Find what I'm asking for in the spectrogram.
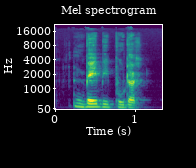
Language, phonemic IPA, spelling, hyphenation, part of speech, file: Dutch, /ˈbeː.biˌpu.dər/, babypoeder, ba‧by‧poe‧der, noun, Nl-babypoeder.ogg
- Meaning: baby powder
